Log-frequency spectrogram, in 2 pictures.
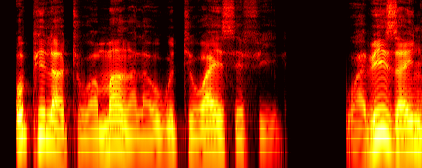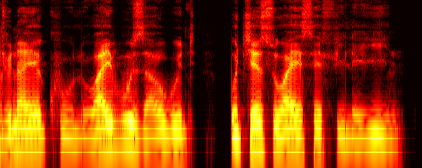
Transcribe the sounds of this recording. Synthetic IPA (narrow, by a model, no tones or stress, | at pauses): upʰilatʰuwamaŋalauɣutʰiwajɛsefiːlɛ | waβizaind͡ʒʱunajekʰuluwajiβuzauɣutʰi̥ | ud̥ʒ̥ʱesuwajɛsefilɛjiːni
